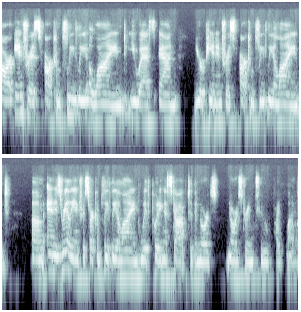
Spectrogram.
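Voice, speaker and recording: A woman with an American accent, very deep and low in pitch, fairly even in intonation, at a fairly quick pace. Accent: sounds American. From United States and Greece. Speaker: politician. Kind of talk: panel discussion.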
